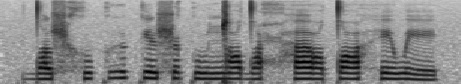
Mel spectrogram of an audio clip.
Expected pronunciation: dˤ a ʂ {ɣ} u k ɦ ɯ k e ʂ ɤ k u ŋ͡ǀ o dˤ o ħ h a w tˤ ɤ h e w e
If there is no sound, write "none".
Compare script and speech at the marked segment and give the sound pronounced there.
x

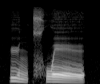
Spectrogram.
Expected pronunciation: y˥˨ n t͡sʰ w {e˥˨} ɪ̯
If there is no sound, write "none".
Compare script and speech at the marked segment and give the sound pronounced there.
e˥˨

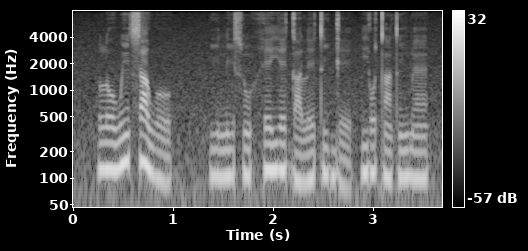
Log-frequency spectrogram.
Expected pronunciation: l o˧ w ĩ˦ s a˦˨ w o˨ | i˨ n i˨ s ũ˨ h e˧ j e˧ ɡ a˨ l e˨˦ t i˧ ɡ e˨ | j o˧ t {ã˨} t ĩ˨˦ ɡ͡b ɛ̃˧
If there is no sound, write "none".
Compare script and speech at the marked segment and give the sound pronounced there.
ã˨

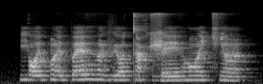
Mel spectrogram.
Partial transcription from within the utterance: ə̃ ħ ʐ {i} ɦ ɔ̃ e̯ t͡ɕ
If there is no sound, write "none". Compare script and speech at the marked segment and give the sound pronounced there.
e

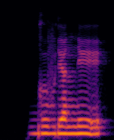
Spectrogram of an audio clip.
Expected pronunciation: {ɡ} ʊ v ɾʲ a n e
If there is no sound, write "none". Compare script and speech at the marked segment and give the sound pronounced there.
ɡ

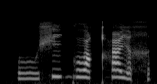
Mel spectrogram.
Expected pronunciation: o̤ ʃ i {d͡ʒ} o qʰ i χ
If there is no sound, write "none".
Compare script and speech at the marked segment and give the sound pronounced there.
ɡ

